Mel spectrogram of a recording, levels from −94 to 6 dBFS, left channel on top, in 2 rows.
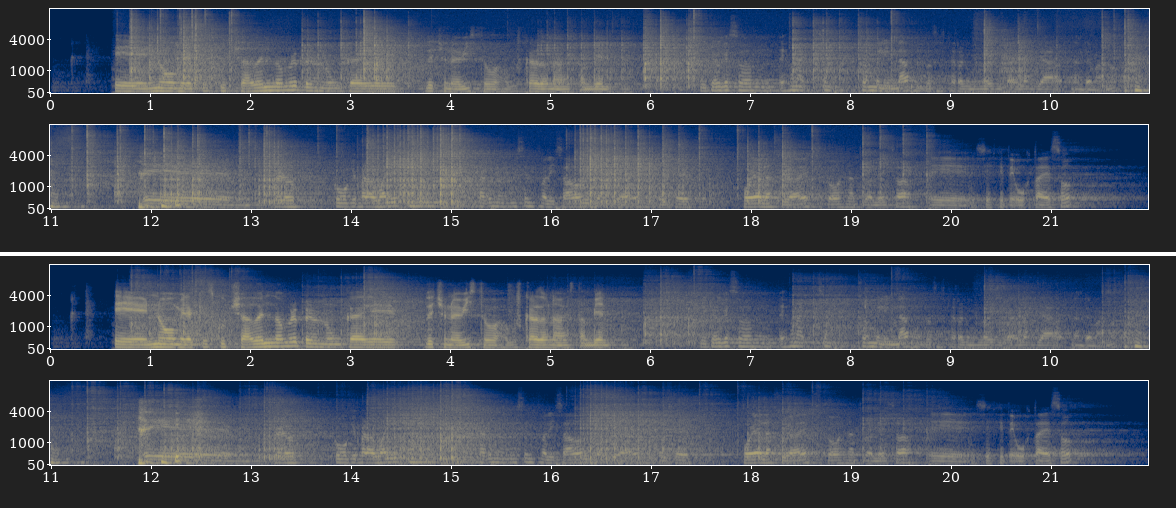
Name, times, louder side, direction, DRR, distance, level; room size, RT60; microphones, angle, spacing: sound 1, 0.6-4.3 4.7-8.7 9.1-15.5 16.0-18.7 19.1-19.8, left 4 dB, 75° left, 2.8 m, -37 dB
voice 1, 0.6-3.5 3.7-5.6 11.8-12.6, right 4 dB, 70° right, 13 dB, 0.9 m, -29 dB
voice 2, 6.5-11.1 11.9-13.5 13.8-14.9 15.2-17.4 17.9-21.3, left 1 dB, 10° left, 7 dB, 1.3 m, -37 dB
28.5 x 21.0 x 9.5 m, 2.3 s
head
